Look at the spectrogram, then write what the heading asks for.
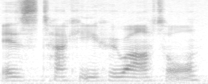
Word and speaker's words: Iztaccíhuatl: I think it's called Iztaccíhuatl. I am probably very wrong with my pronunciation there.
